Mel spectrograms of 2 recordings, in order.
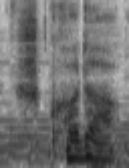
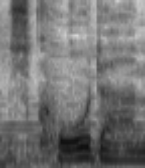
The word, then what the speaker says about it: Škoda: Demzufolge wird der Firmenname im Mutterland des Fahrzeugs Skoda ausgesprochen. Bei uns in Deutschland sagt man meistens Skoda mit langgezogenem O.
